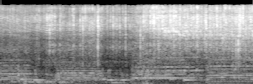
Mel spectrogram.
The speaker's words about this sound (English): That cast iron skillet is exactly where you want to be. So I'm going to... Oh, yeah. You hear that sizzle?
